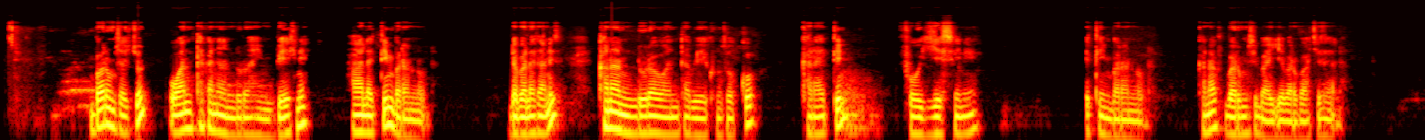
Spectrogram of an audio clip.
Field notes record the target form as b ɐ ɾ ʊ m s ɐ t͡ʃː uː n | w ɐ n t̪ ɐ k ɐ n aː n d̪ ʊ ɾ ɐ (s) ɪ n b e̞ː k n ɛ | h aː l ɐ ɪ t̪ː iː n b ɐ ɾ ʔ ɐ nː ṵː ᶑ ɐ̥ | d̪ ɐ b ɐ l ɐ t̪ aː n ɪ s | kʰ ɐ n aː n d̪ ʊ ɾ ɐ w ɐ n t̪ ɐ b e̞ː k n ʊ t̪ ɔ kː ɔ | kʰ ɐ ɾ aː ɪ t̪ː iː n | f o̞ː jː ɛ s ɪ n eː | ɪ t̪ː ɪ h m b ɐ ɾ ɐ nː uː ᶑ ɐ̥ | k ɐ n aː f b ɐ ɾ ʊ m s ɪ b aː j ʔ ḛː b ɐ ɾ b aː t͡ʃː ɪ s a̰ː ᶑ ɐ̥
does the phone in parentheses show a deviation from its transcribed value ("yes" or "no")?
yes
